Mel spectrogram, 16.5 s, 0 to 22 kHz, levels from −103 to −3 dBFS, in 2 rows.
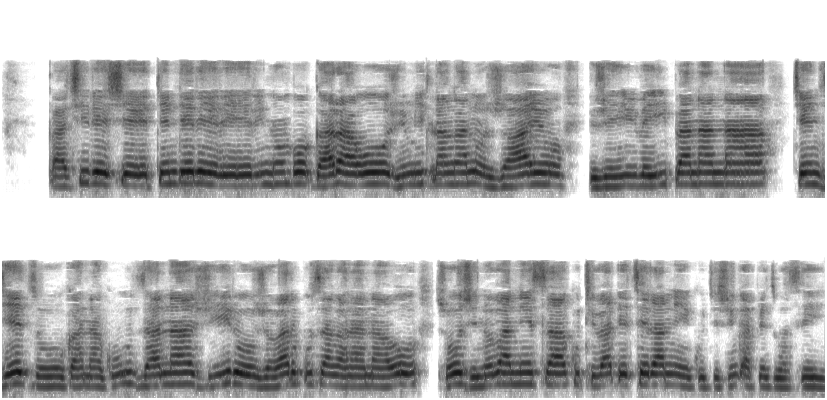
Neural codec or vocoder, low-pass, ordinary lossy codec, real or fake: vocoder, 44.1 kHz, 80 mel bands, Vocos; 7.2 kHz; AAC, 32 kbps; fake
